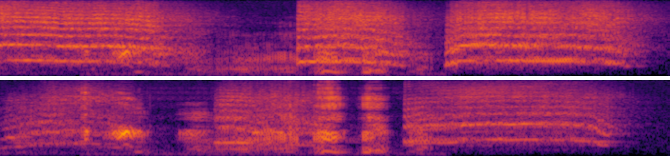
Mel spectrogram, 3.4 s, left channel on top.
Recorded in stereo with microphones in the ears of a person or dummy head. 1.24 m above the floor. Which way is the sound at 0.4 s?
70° right (ahead or behind).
